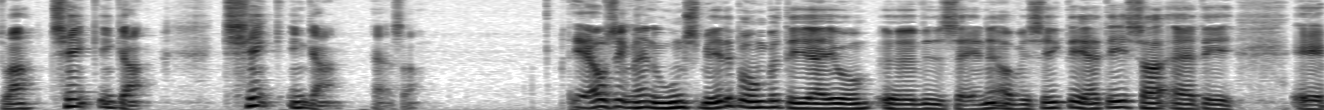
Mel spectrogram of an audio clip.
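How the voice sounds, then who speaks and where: A man's voice: mid-range voice, gravelly, darkish tone. A man hosting a weekly satirical news roast, mocking and ironic, rambling with fillers and restarts.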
